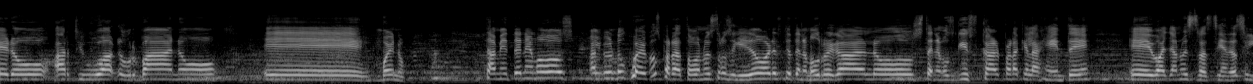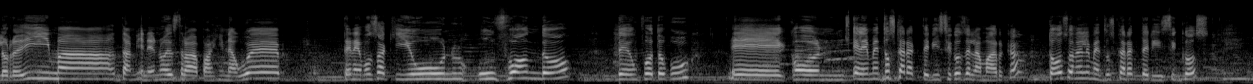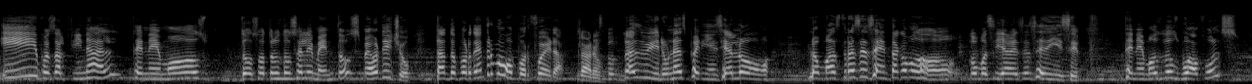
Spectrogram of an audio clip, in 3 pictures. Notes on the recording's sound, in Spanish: En una entrevista realizada desde el Festival Cordillera.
